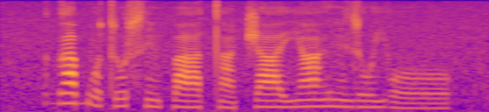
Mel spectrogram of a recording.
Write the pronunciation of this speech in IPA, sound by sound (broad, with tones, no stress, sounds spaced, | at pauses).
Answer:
ɡ a˦ b o˨ t u˧ s ĩ˨ p aː˨ t ã˨ t͡ʃ aː˧ j ã˦ ɣ ĩ˧ z u˧ j oː˨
